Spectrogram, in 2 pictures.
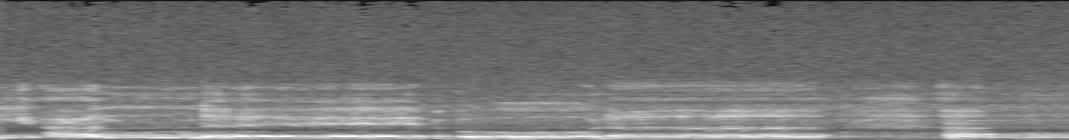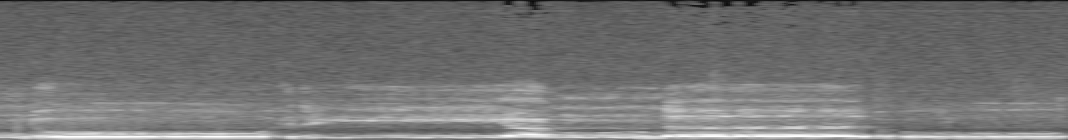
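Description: A man singing the first line of a piobaireachd ground in canntaireachd, the sung vocables of Highland bagpipe music. He holds notes of about a second, moving from pitch to pitch with short syllable breaks, and pauses for breath about four seconds in.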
